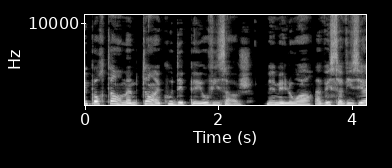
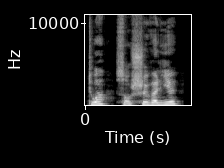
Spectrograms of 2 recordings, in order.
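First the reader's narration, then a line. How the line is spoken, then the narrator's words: Furious exclamation. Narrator (French): s'écria Aubry furieux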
